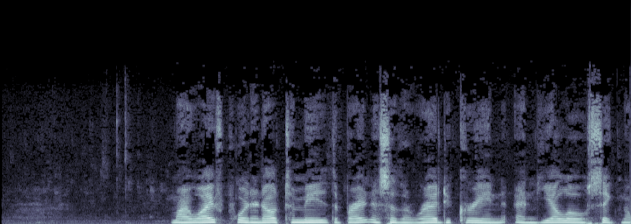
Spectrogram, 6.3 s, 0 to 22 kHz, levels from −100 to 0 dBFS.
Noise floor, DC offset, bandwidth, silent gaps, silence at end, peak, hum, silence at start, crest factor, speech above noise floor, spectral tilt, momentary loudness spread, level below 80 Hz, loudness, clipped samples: -57 dBFS; under 0.1%; 13 kHz; none; 0 s; -2 dBFS; none; 1.7 s; 18 dB; 38 dB; -5.5 dB/octave; 6 LU; -44 dBFS; -19 LUFS; under 0.1%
